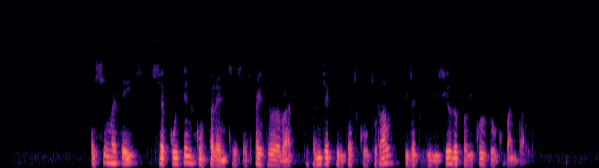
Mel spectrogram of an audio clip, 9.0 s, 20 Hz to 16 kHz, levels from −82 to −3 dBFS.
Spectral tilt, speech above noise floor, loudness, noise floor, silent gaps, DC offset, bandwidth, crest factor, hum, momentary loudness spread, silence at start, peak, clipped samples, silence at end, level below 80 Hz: -11 dB/octave; 43 dB; -32 LUFS; -74 dBFS; none; under 0.1%; 3.9 kHz; 22 dB; none; 10 LU; 1.35 s; -12 dBFS; under 0.1%; 1.15 s; -70 dBFS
